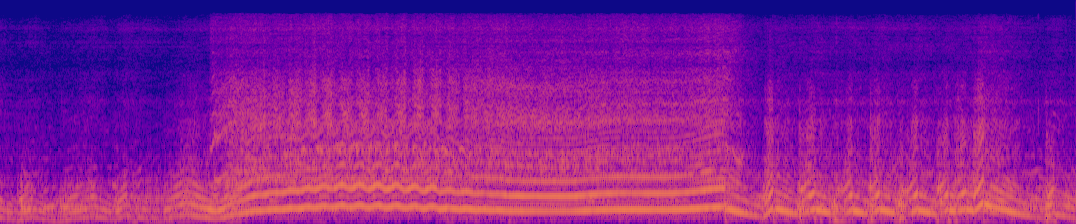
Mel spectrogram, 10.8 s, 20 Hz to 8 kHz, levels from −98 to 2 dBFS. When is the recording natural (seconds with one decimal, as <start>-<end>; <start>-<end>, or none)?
0.0-10.8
